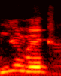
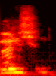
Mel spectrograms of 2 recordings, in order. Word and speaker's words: München: I'm not in Munich, but in München.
